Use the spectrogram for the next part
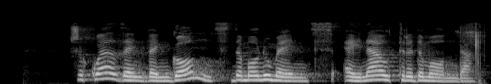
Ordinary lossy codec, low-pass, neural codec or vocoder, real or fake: MP3, 96 kbps; 7.2 kHz; none; real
